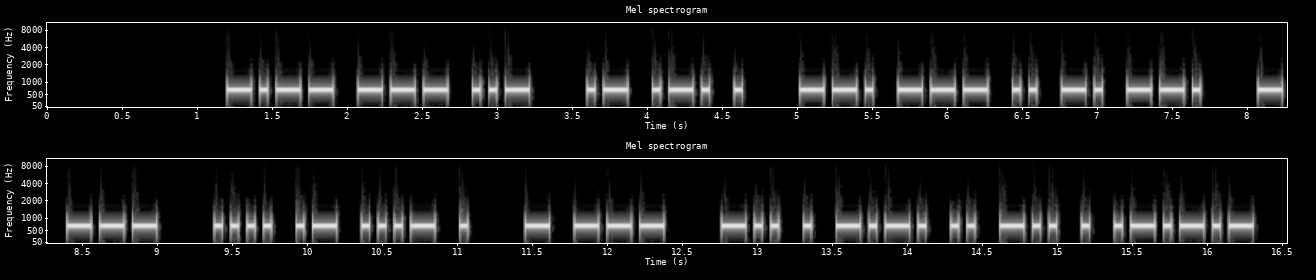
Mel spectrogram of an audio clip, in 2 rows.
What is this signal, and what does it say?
Morse code, heard as a keyed tone, about 22 wpm, 700 Hz. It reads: YOU ARE GOING TO HAVE TO DECIDE.
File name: practice / 22wpm / Sentences with 4-Word Phrases - 22wpm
